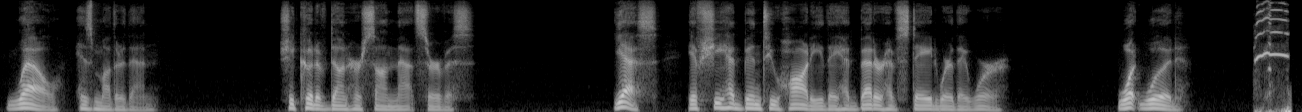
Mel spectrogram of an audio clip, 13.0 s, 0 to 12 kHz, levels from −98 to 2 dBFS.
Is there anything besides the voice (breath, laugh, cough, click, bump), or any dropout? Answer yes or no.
yes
